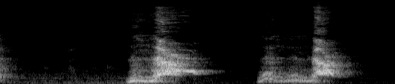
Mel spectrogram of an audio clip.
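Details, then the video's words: Beagle barking twice in close succession, each bark rough and throaty, rising from a low growly onset to a loud harsh peak, with a faint low rumble beforehand. "Tunog ng BEAGLE | Sound of BEAGLE"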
